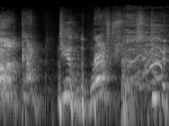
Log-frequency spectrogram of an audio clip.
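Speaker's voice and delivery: shrill, very high, swooping angry griping rant. Imitating the father-in-law heard watching a game, mock-angry ranting at refs. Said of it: "we get mad because of the one blown call".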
